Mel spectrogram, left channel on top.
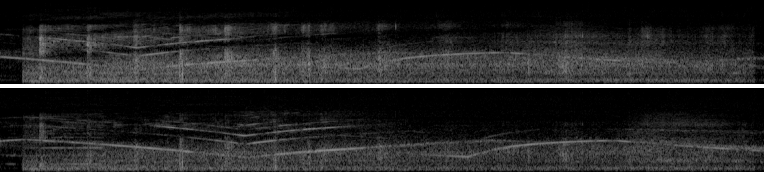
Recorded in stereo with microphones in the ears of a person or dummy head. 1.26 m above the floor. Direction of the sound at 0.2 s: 20° left (ahead or behind).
